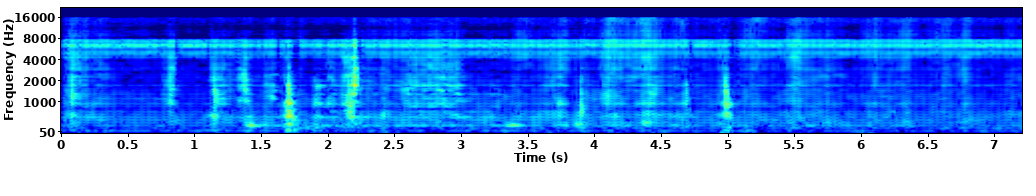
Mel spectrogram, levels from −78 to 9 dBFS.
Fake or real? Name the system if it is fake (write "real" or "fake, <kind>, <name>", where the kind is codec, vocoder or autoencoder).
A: fake, vocoder, BigVGAN v2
